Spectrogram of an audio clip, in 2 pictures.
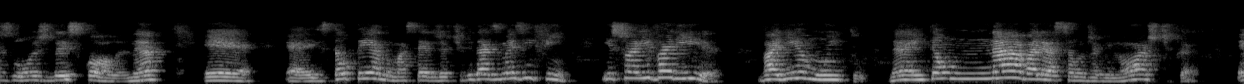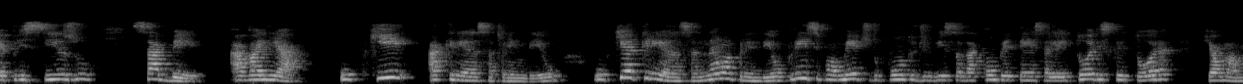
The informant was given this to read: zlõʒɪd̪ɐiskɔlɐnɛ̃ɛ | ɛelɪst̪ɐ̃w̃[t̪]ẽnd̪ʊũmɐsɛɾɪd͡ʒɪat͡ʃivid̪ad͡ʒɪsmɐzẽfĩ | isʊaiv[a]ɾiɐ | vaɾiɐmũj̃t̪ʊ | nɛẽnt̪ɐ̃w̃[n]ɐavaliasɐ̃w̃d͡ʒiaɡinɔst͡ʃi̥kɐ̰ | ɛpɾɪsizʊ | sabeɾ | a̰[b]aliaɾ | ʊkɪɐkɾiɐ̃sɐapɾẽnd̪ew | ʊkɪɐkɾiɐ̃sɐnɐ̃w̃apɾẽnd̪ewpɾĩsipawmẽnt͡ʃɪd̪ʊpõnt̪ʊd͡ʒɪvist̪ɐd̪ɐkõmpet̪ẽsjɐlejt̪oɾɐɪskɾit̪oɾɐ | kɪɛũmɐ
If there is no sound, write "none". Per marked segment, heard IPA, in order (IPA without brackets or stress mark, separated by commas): t̪, a, n, v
